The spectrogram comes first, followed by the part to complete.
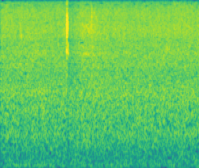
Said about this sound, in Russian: Э, дождь, очень сильный, сильный дождь.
